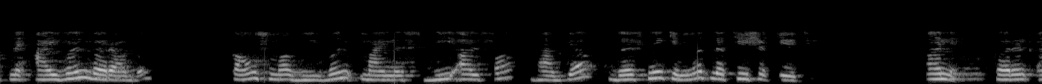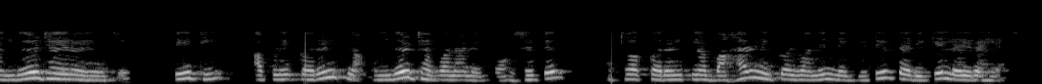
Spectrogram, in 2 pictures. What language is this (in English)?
Gujarati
